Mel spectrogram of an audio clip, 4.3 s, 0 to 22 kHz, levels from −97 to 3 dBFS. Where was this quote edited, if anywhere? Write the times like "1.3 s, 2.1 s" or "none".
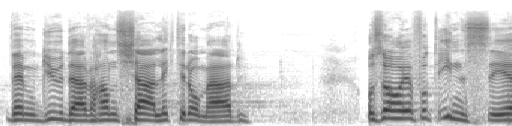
none

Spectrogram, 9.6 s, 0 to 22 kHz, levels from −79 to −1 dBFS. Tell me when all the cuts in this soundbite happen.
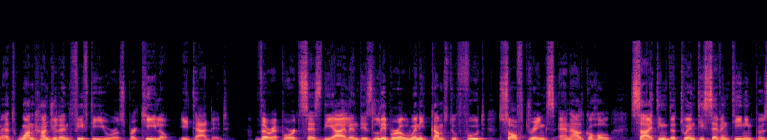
3.1 s, 7.8 s

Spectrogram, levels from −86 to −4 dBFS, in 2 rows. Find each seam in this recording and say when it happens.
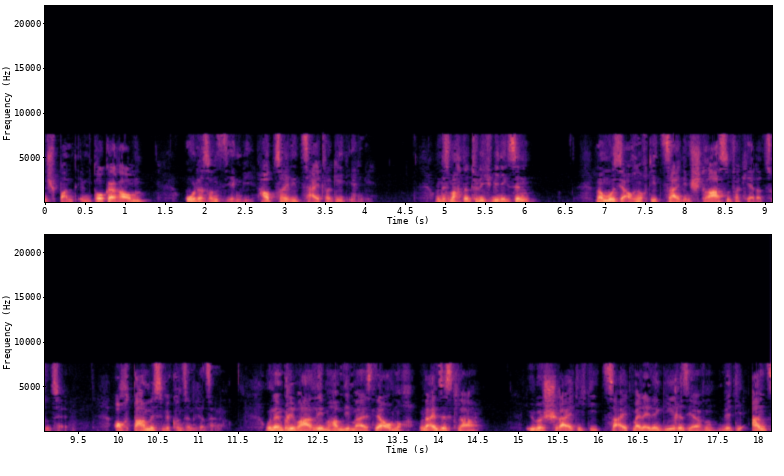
13.7 s

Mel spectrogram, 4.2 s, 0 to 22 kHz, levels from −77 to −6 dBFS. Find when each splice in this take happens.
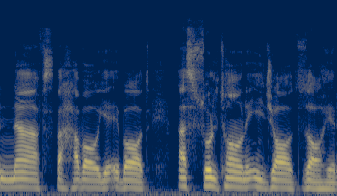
none

